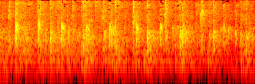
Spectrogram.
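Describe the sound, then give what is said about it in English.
An audience claps steadily for a panel, a dense patter of many hands with no voices over it, sustained at an even moderate level throughout. “So, can we preemptively give our panel a round of applause?”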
